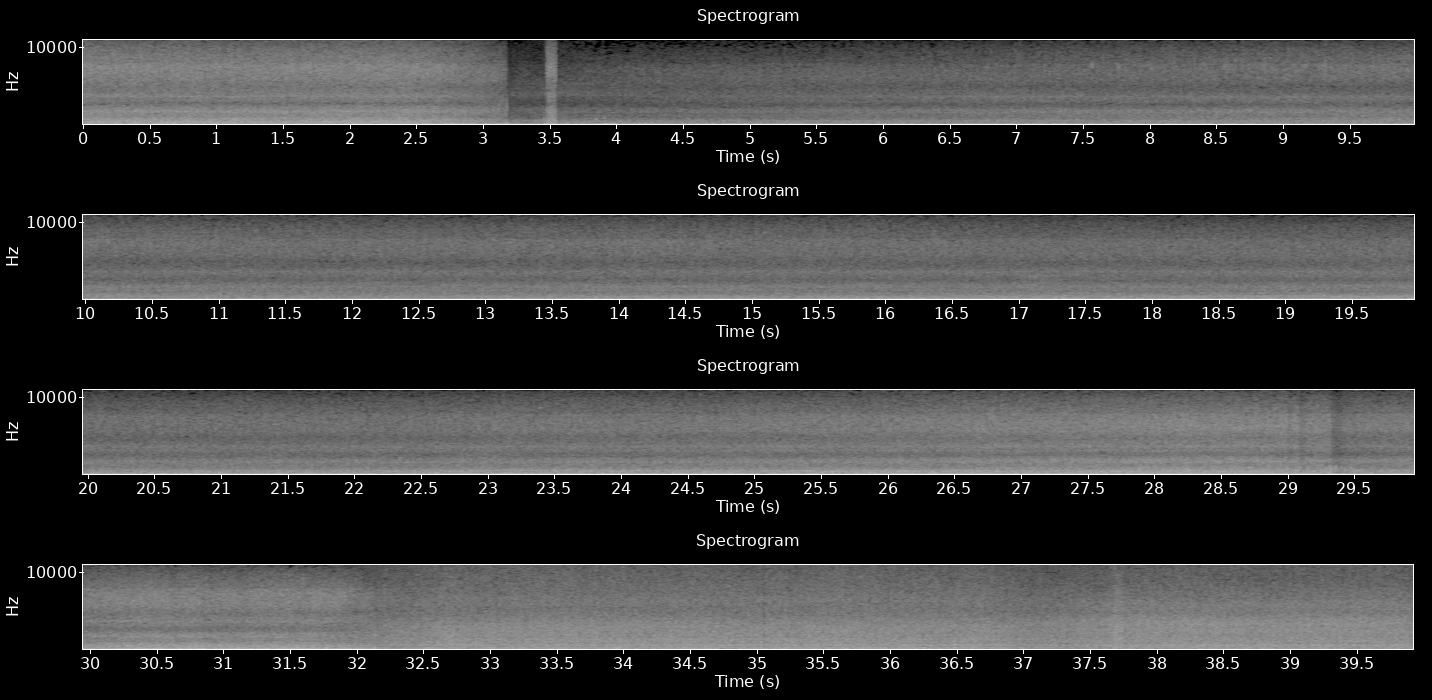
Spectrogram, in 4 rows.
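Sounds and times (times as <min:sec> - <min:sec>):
wind buffeting microphone: 0:12.5 - 0:37.4
waterfall pouring over rock: 0:31.9 - 0:39.9.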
